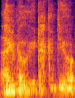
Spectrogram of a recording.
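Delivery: whispered, breathy, hushed horrible demon voice. Recapping a scene where Pat answers back, imitating Pat's demon voice. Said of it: "she said something like that in her demon voice".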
